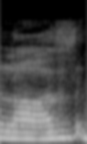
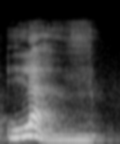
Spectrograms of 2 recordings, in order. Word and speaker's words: love: Love, lembra que não é love, muito menos love, ok? Ou love. Esse E final não é pronunciado e o O tem aquele som love.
